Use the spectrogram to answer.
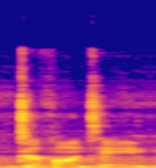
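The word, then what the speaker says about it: de Fontaine: It's not Fontaine, but DeFontaine, and mentions the Secretary of Defense as Anderson.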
